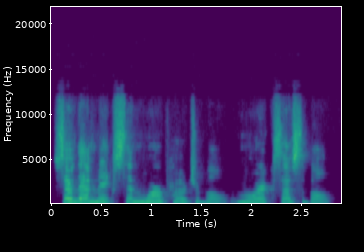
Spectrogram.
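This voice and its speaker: An older woman with a soft voice gives an informal online lecture in a conversational, hesitant way, pausing often. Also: high-pitched, vocal fry. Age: older, around 70. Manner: conversational, hesitant, with frequent pauses. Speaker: guest lecturer, art historian and curator. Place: home office, on a video call. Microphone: added external microphone on a computer.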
